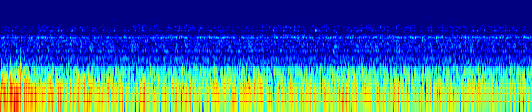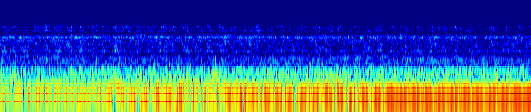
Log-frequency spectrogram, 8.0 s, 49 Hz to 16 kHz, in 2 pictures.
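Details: 1993 Ford Ranger 3.0 V6: steady low idle with uneven stumbling beat about three to four times a second; one cylinder misfiring, searching for which.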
